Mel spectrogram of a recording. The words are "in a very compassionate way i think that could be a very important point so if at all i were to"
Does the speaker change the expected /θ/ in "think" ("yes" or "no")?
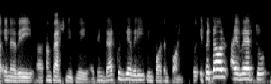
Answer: yes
